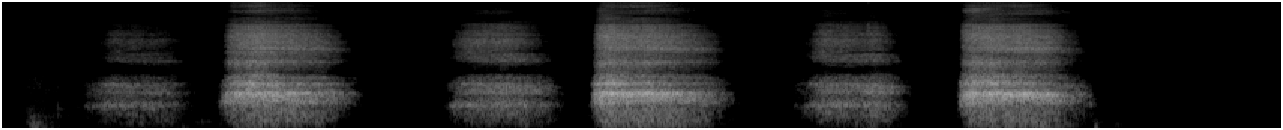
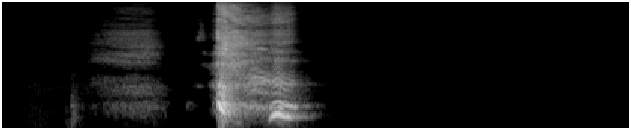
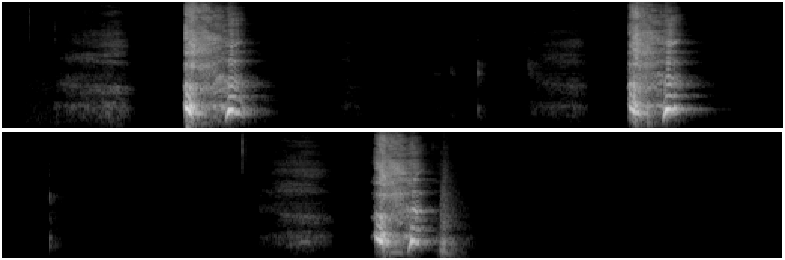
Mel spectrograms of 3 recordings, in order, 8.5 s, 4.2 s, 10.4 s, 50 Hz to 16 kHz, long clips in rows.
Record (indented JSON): {
  "exhalation_length": "8.5 s",
  "exhalation_amplitude": 7076,
  "exhalation_signal_mean_std_ratio": 0.46,
  "cough_length": "4.2 s",
  "cough_amplitude": 32768,
  "cough_signal_mean_std_ratio": 0.23,
  "three_cough_length": "10.4 s",
  "three_cough_amplitude": 32766,
  "three_cough_signal_mean_std_ratio": 0.2,
  "survey_phase": "beta (2021-08-13 to 2022-03-07)",
  "age": "45-64",
  "gender": "Female",
  "wearing_mask": "No",
  "symptom_none": true,
  "smoker_status": "Never smoked",
  "respiratory_condition_asthma": true,
  "respiratory_condition_other": false,
  "recruitment_source": "REACT",
  "submission_delay": "1 day",
  "covid_test_result": "Negative",
  "covid_test_method": "RT-qPCR",
  "influenza_a_test_result": "Unknown/Void",
  "influenza_b_test_result": "Unknown/Void"
}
